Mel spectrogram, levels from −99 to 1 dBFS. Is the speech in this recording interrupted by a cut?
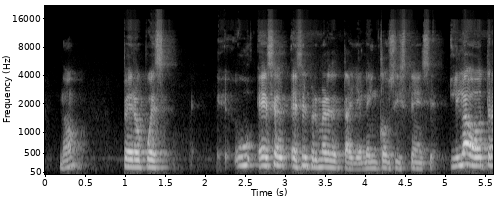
no; 0 cuts

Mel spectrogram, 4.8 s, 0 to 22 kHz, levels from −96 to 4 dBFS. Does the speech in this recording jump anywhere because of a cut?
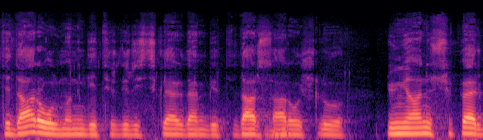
yes; 1 cut; at 2.2 s

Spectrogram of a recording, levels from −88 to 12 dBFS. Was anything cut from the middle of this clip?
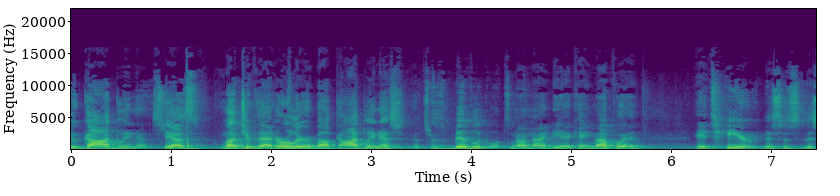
yes; 4 cuts; at 0.9 s, 1.4 s, 2.6 s, 3.6 s

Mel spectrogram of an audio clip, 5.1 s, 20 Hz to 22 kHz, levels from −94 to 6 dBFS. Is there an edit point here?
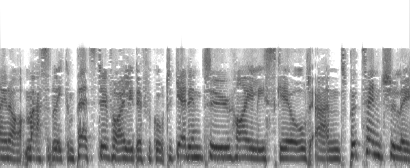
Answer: no; 0 cuts

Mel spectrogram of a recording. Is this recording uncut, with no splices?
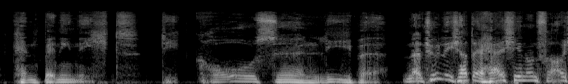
no; 2 cuts; at 1.5 s, 3.9 s

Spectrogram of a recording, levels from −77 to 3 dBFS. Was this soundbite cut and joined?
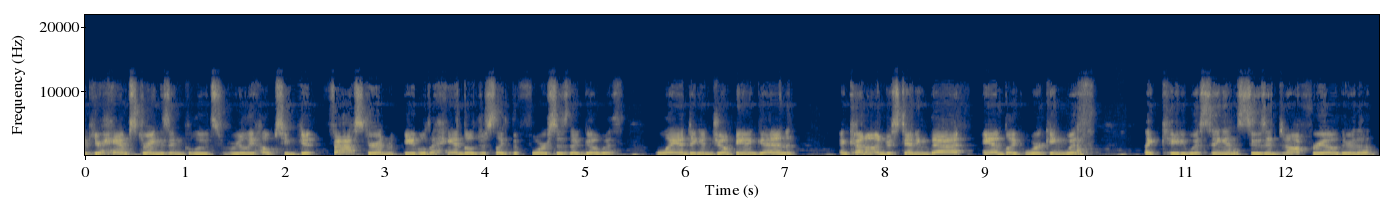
no; 0 cuts

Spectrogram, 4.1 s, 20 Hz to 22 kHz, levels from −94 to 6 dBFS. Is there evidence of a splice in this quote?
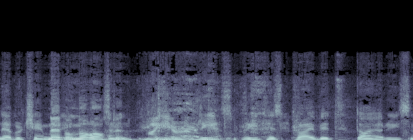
no; 0 cuts

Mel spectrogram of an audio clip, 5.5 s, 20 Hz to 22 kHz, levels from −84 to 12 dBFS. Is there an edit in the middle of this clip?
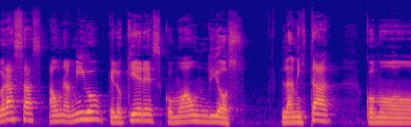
no; 0 cuts

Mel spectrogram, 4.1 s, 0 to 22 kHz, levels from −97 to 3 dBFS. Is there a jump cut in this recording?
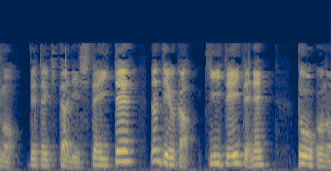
yes; 1 cut; at 1.8 s

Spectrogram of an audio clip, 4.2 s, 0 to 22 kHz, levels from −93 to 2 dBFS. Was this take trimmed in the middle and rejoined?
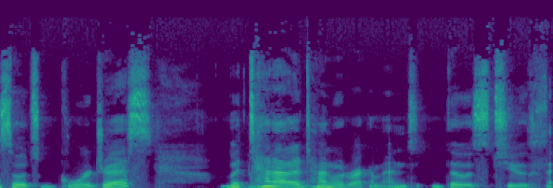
no; 0 cuts

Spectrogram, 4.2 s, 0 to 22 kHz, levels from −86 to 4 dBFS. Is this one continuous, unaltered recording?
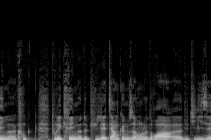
no; 1 cut; at 2.0 s

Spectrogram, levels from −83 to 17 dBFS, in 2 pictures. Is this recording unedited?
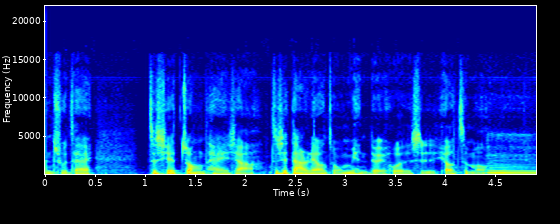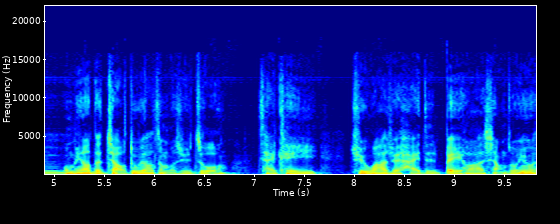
yes; 0 cuts

